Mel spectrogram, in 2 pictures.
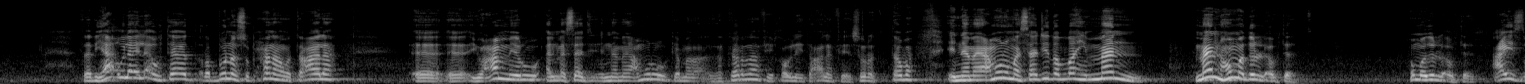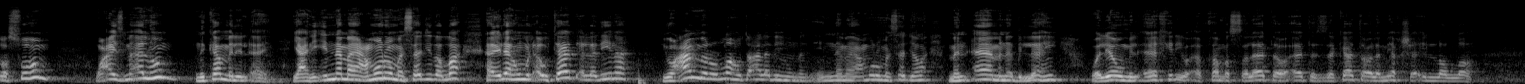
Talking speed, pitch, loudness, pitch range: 130 wpm, 205 Hz, -24 LUFS, 175-240 Hz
